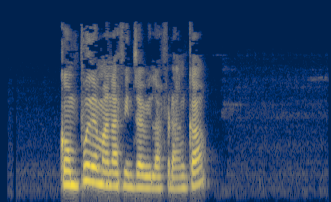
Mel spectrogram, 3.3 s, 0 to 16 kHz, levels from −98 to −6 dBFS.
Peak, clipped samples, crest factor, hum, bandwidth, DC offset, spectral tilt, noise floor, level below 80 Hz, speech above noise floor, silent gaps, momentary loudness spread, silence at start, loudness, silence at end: -4 dBFS; under 0.1%; 18 dB; none; 11 kHz; under 0.1%; -6 dB/octave; -69 dBFS; -74 dBFS; 50 dB; none; 9 LU; 0.6 s; -20 LUFS; 1.25 s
